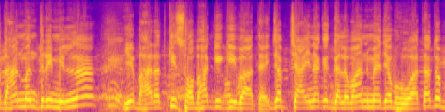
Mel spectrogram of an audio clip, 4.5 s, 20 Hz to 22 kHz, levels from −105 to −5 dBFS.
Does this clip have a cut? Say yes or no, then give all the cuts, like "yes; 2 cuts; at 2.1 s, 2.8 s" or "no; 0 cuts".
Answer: yes; 1 cut; at 2.7 s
